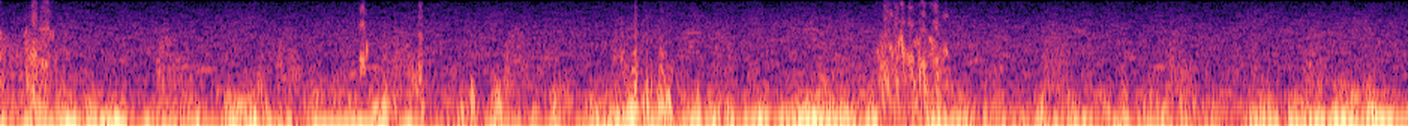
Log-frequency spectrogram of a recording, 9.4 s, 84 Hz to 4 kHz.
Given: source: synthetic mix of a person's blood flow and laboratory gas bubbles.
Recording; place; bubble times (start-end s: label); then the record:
Doppler ultrasound of blood flow; subclavian vein
0.00-0.46 s: bubbles
2.38-2.48 s: bubbles
2.54-2.84 s: bubbles
4.12-4.66 s: bubbles
5.83-6.33 s: bubbles
From the record:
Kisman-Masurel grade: 221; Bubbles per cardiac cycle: several, 3 to 8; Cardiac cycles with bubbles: 10 to 50%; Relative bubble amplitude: barely perceptible (0.100 to 0.250); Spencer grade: 2 (many but less than half of the cardiac periods contain bubble signals, singularly or in groups); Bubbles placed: anywhere in the cardiac cycle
